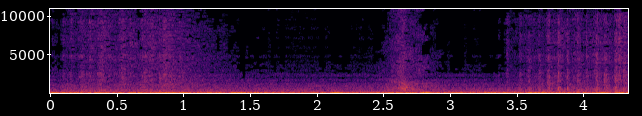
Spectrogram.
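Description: Rapid rattling flutter of flying books flapping their pages, over a steady low rumble, with a falling whoosh a little past halfway.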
